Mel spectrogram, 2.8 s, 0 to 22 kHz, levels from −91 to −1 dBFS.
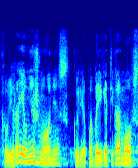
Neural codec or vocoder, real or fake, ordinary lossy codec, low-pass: none; real; AAC, 32 kbps; 10.8 kHz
